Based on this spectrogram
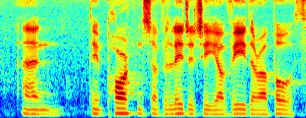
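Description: A man with an Irish accent at a moderate pace. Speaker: audience member. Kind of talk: audience question. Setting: stage with audience.

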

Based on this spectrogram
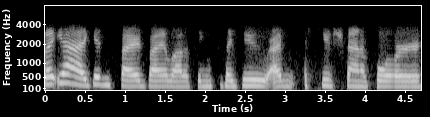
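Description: With an American accent, a woman uses a plain, everyday voice at medium pitch, speaking at a moderate pace with ordinary pitch variation. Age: 30s. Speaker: artist. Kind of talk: casual chat.

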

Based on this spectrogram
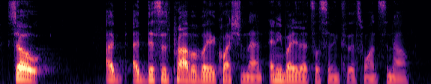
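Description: A man with an American accent speaks in a normal speaking voice at a fairly quick pace, with a medium pitch, fairly even intonation and big swings in loudness. The recording is very clean with a silent background. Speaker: alumni podcast host. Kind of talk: casual interview. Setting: guest's home.

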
